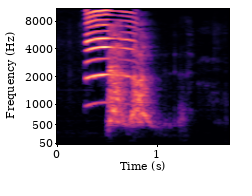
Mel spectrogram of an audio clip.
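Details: Female French Bulldog barking along to a pipe: a short pipe note, then one loud, rough, broadband bark-howl lasting about half a second that trails off into quieter grumbling.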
